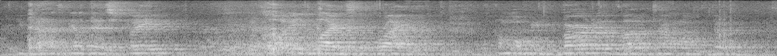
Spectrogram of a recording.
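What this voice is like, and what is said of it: Speaks with a strong regional dialect. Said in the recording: “he's hard to understand with that accent ... Don't take my dialect on accent. This is a dialect.”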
